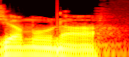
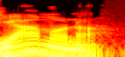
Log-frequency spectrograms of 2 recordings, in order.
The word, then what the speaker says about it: Yamuna: The normal pronunciation you find for the Yamuna River is Yamuna, Yamuna River. But here it says Yamuna. The first day is long, the last day is short.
